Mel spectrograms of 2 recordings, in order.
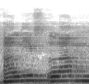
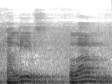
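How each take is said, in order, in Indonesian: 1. Nama-nama huruf menyambung tanpa jeda. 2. Nama-nama huruf diucapkan dengan jeda yang jelas di antaranya. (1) "tapi harus disambung" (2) "tidak boleh diputus diputus-putus seperti tadi"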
